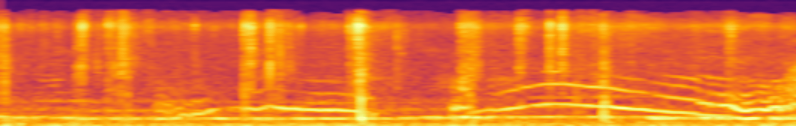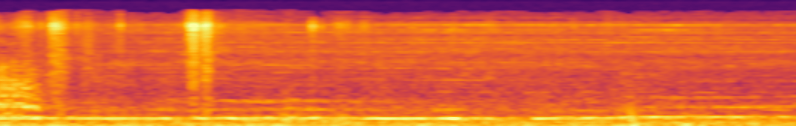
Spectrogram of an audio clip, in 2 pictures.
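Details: Wild cat described as kucing mata panda, panda-eyed cat: a short rising mew, then one long meow that swells and falls away, over a steady low humming drone with scattered clicks and taps.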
